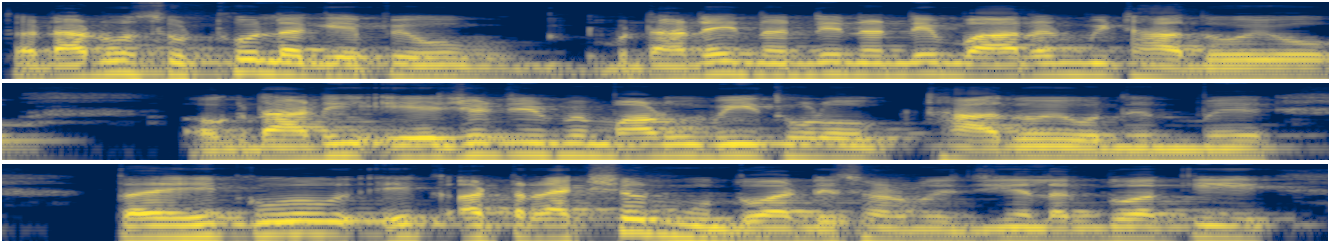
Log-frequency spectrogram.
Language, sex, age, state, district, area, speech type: Sindhi, male, 45-60, Uttar Pradesh, Lucknow, urban, spontaneous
